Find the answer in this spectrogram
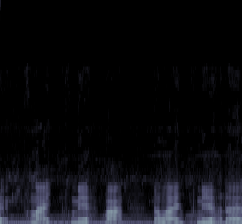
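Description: A man talking in short phrases over steady background music.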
